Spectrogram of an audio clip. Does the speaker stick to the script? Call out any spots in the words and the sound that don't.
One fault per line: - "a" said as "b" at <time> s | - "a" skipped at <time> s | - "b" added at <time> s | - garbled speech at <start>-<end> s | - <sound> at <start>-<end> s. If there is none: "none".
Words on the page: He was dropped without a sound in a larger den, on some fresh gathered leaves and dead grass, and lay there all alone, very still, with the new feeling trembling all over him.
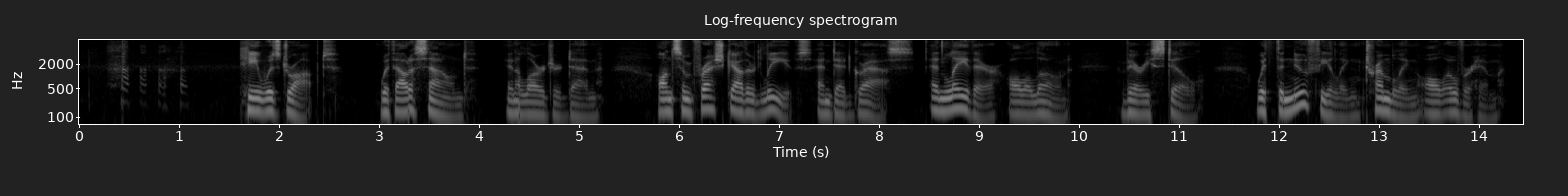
- laugh at 0.1-1.1 s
